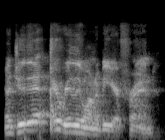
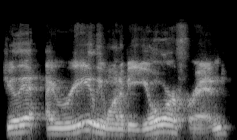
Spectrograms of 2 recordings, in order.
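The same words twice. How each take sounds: First: Brisk, upbeat "I really wanna be your friend"; demonstrated intonation. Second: Stretched, emphatic "really", weighted "your friend"; contrasting intonation. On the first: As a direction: say "really" lightly, moving straight through to "friend". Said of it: "how you say it that matters". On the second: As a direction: lean hard on "really" and "your". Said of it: "Or I can say". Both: Shown as a demonstration.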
